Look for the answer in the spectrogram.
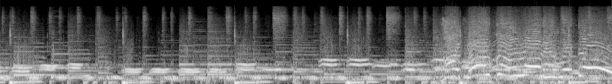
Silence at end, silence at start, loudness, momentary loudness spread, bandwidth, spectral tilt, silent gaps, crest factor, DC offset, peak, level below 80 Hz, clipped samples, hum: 0 s; 0 s; -8 LUFS; 7 LU; 16.5 kHz; -5.5 dB/octave; none; 8 dB; under 0.1%; 0 dBFS; -20 dBFS; 0.3%; none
